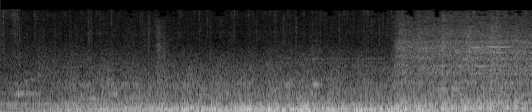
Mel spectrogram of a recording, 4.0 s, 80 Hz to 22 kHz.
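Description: A train passes in Uncharted 4, a loud, continuous low rumble that swells and holds steady for the whole stretch, with a brighter rush entering near the end.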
